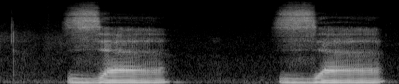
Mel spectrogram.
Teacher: زا کا مخرج زبان کی نوک یعنی زبان کا اگلا سرا نیچے والے جو دو دانت ہیں، یعنی جو اوپر والے دانتوں کی سیدھ میں جو نیچے دو دانت ہیں جن کا نام ثنایا سفلا ہے، ان کی جڑ میں زبان کی نوک لگانی ہے. سیٹی کی آواز یعنی ز کی آواز کو نکال کر زا کو ادا کرنا ہے.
